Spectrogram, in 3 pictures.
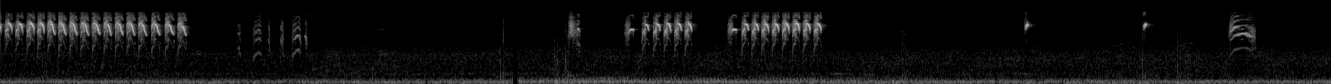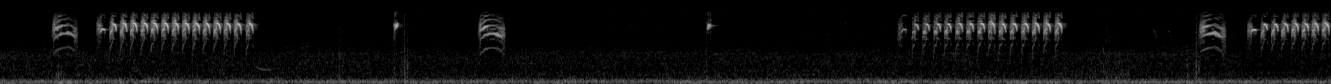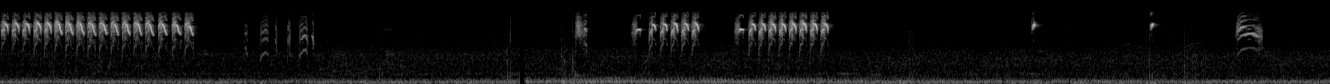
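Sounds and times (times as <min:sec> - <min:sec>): bird rapid high trills: 0:00.0 - 0:03.2, 0:05.5 - 0:08.4, 0:10.1 - 0:12.7, 0:13.8 - 0:16.1, 0:16.7 - 0:18.5, 0:22.2 - 0:30.6, 0:32.2 - 0:37.2, 0:37.9 - 0:39.4.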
